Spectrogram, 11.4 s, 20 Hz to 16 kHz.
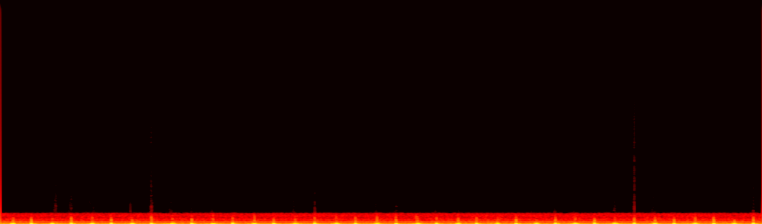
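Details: Own heart sounds recorded after eating: steady low thumps about 100 beats a minute over a constant low hum, sound quality enhanced; normal heart sounds.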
